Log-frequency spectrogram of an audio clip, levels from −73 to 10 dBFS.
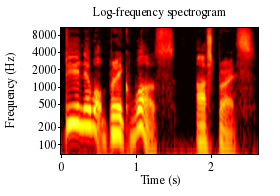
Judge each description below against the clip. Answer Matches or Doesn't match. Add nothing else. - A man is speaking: Matches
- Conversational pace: Matches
